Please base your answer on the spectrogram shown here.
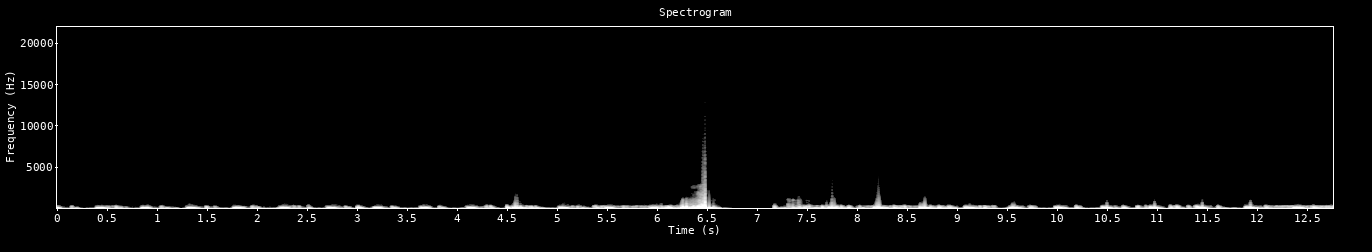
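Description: Rapid regular heartbeats through a stethoscope, around 130 a minute, with brief rustling and handling noise midway.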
